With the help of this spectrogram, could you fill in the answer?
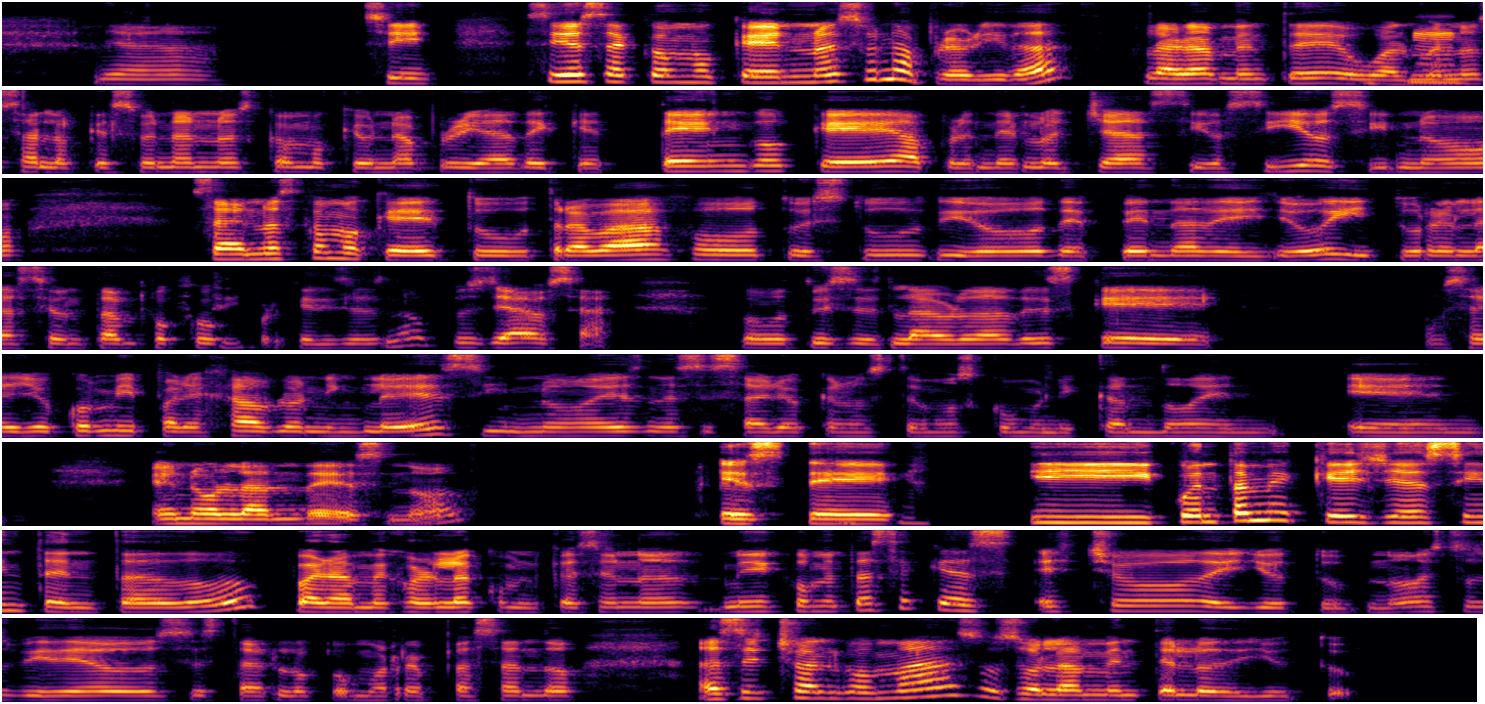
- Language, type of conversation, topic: Spanish, advice, ¿Cómo puede la barrera del idioma dificultar mi comunicación y la generación de confianza?
- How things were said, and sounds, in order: tapping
